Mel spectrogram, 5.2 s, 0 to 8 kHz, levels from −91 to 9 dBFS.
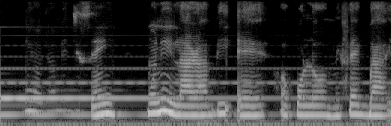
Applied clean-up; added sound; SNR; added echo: none; Musical instrument; 8 dB; none.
